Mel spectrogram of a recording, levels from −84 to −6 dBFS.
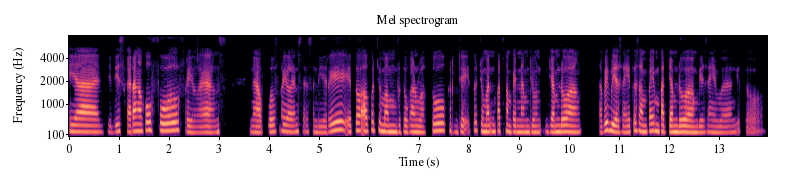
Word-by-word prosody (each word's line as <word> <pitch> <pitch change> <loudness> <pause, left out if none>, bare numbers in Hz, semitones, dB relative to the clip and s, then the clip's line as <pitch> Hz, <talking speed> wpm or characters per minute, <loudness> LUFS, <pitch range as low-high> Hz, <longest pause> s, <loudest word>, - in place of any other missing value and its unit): iya. 195 -1 +1 0.6
Jadi, 175 +2 -9
sekarang 200 +2 +2
aku 230 +3 0 0.2
full 220 0 +5
freelance. 175 0 -4 0.5
Nah, 175 -1 0
full 185 0 -1
freelance-nya 195 -1 -3
sendiri 170 +1 -5 0.4
itu, 190 - -5 0.2
aku 205 +3 0
cuma 200 -5 +3
membutuhkan 185 0 0
waktu, 175 +4 -5 0.3
kerja 180 -3 -6
itu, 230 - -12
cuman 185 -1 +3
4-6 185 -3 -2
jun 180 0 -3 0.2
jam 180 0 +2
doang, 185 -1 +3 0.4
tapi 190 +7 +1
biasanya 180 -2 +2
itu 205 - -4
sampai 190 +1 +1
4 195 -2 +2
jam 180 0 +4
doang. 180 -1 +3
Biasanya, 175 0 -5
Bang, 170 +1 -7
gitu. - - -14
185 Hz, 135 wpm, -24 LUFS, 175-195 Hz, 0.6 s, full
